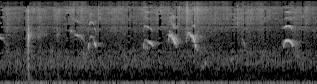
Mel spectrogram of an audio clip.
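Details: Forty-day-old chicks kept free-range in Kitahiroshima, Hiroshima, Japan, gathering around fish heads; several loud arched high peeps in small bursts, a sharp click near the start, and a continuous low rumble.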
